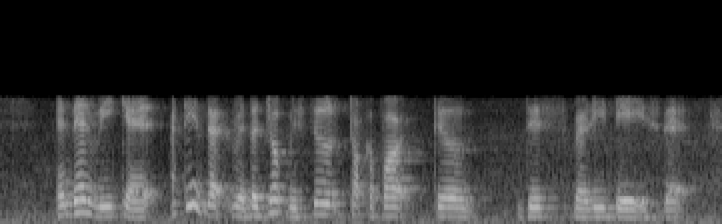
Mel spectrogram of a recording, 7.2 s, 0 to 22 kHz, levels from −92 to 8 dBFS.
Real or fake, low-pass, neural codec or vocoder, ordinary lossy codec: real; 3.6 kHz; none; none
